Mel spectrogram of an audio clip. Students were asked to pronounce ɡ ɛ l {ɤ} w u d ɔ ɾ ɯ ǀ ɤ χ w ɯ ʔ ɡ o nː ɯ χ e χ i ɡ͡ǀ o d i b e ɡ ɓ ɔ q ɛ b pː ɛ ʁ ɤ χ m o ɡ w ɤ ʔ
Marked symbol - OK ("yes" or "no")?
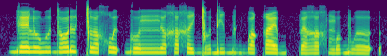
no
